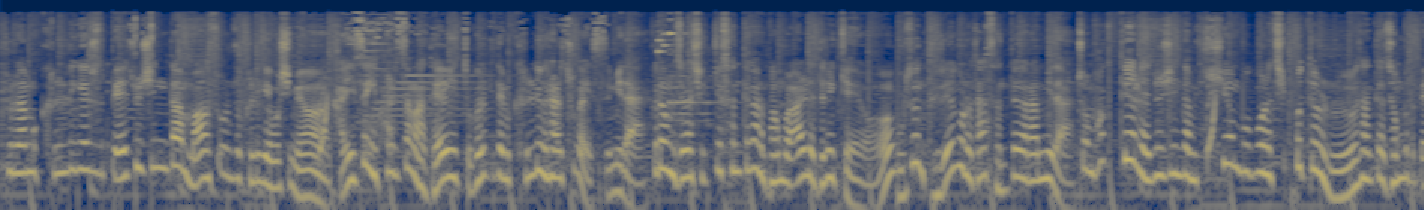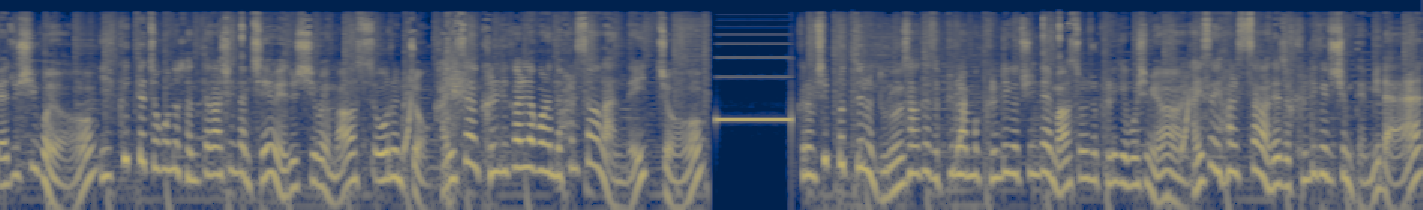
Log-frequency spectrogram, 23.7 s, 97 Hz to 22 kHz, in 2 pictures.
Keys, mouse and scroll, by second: 1.3 shift+click, 2.6 right click, 4.7 click, 8.1 click, 9.3 scroll up 2, 10.0 scroll up 1, 10.4 shift+click, 11.6 shift+click, 12.0 shift+drag, 12.5 shift+click, 14.7 shift+click, 15.3 right click, 20.7 shift+click, 21.6 right click, 23.1 click.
